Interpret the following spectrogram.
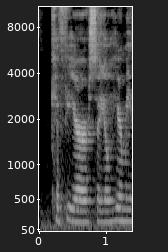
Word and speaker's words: kefir: And I should I should pull over to the side and say kafir keir. It really doesn't matter how you say it. Uh, everybody says it different. I think the actual pronunciation is kafir.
